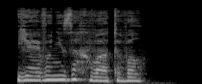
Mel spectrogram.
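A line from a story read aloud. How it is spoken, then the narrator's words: Soft gentle reply. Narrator (Russian): мягко ответил Себастьян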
